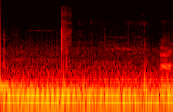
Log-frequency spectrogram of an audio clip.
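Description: A car that had been sitting unused idles with a close, low, steady engine rumble, interrupted by a couple of brief bursts of brighter noise.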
